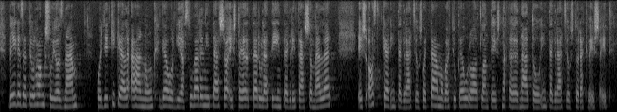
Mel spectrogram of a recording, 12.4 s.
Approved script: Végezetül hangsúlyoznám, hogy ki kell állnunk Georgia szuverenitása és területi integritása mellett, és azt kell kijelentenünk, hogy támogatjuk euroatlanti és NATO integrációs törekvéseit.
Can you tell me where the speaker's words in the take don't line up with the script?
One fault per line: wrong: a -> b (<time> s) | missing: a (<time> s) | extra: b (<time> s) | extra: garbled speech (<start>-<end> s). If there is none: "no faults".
wrong: kijelentenünk -> integrációs (7.8 s)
